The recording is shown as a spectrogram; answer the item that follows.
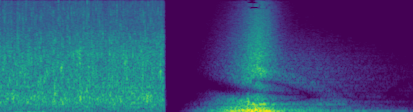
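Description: Steady rushing-water sound effect that cuts off suddenly, then after a brief silence a whoosh that swells into a deep boom and fades away: an end-card transition effect.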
